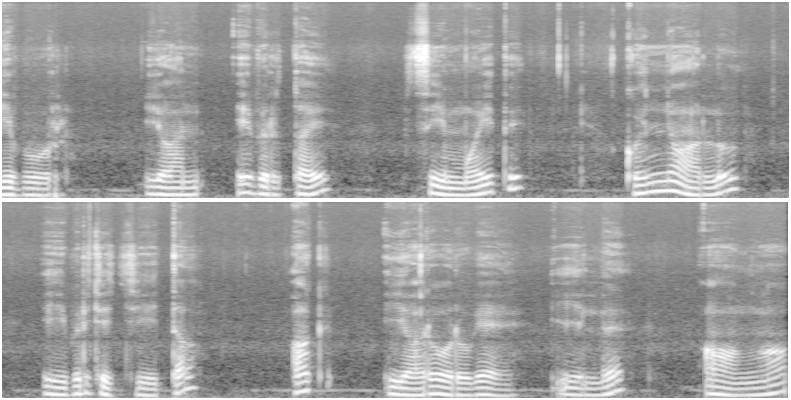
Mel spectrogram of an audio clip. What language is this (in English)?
Kalenjin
